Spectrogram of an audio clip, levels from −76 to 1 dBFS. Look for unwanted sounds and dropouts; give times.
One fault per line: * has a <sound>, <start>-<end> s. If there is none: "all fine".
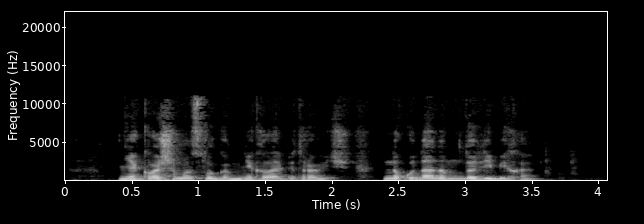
all fine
